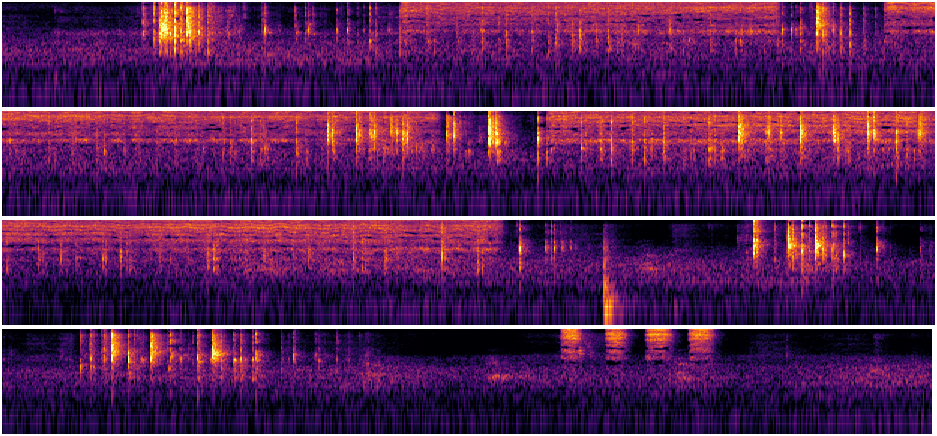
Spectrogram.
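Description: Aerosol spray paint can spraying. A short spurt comes first, then one long continuous hiss, then several short spurts, and four quick short bursts near the end.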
